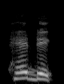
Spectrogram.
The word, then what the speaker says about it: headache: Number 3, headache. Oke. Yang masih ada bunyi C-nya di belakang tidak usah dibaca C. Jadi huruf bunyi terakhirnya adalah K.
